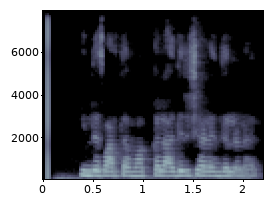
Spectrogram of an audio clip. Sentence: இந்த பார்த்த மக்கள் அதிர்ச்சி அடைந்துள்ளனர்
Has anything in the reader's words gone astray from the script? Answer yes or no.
no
